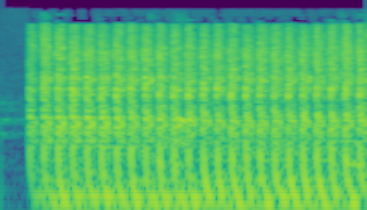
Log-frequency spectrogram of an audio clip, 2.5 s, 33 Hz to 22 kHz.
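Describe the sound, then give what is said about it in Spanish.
A long, rapid burst of automatic gunfire, some 25 or more sharp shots in a steady fast rhythm, loud, lasting a couple of seconds with no voices. “Se escucharon cerca de unas 25 detonaciones o más, güey.”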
